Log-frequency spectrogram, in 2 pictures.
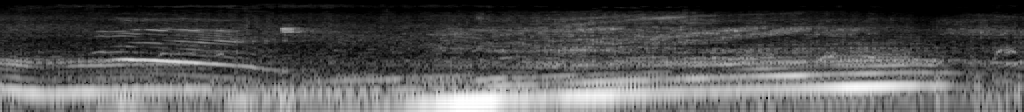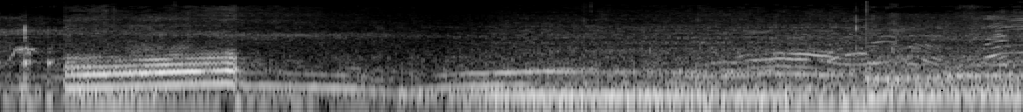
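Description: Sports car engines accelerating hard, one after another, climbing in pitch as they rev. One rev climbs sharply and cuts off suddenly about six seconds in, followed by a steadier engine drone.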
